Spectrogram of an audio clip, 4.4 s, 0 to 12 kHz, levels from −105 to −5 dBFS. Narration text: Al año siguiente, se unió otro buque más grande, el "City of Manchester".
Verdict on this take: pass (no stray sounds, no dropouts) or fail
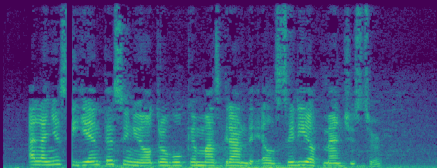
fail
